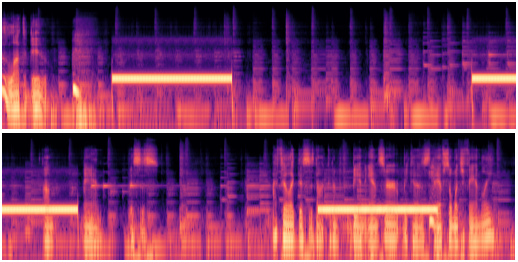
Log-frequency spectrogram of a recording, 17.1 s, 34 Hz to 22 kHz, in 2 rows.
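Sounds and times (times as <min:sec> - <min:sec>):
speech: 0:00.0 - 0:01.5, 0:10.8 - 0:11.2, 0:13.2 - 0:16.9
soft music: 0:00.0 - 0:17.1
outgoing phone call ringing tone: 0:01.8 - 0:03.8, 0:07.8 - 0:09.9, 0:13.8 - 0:15.9.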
